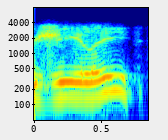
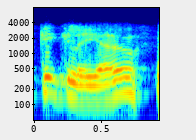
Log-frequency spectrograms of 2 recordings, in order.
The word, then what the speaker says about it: Gigli: He taught me how to pronounce various things, like Beniamino Gigli, not Giglio, etc., etc.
